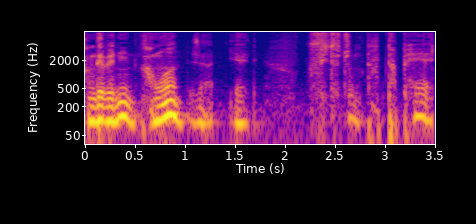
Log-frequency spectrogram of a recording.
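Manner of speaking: quiet, low, soft, confiding whispered aside.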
